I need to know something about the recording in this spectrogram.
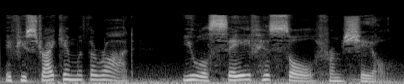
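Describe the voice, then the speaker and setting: A woman with a mid-pitched voice narrates scripture as a dramatized audiobook. Her delivery is measured and instructive, with music underneath.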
